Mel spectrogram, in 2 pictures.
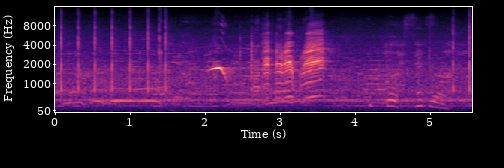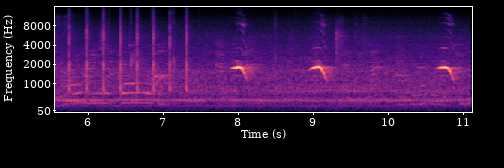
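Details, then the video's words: A pet parrot talking in Pashto gives a burst of speech-like chatter, then short rising whistles a second or two apart, over steady rapid clicking. "pathan tota, talking and whistling."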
